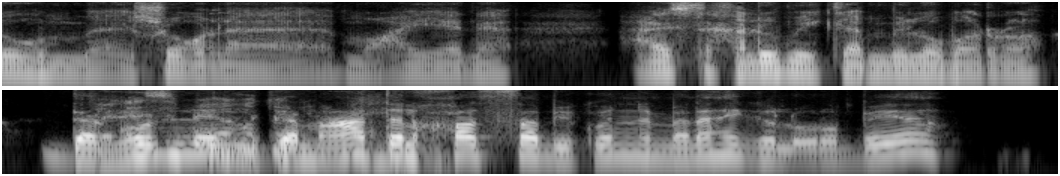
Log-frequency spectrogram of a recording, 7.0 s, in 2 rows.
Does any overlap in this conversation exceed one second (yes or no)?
yes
